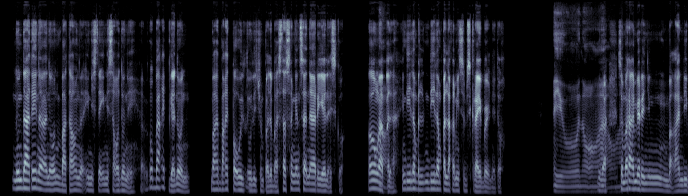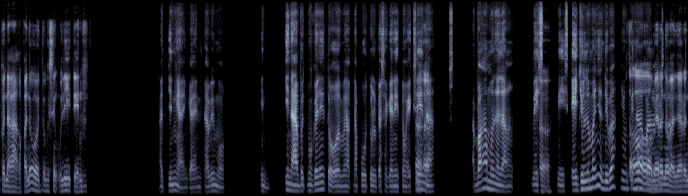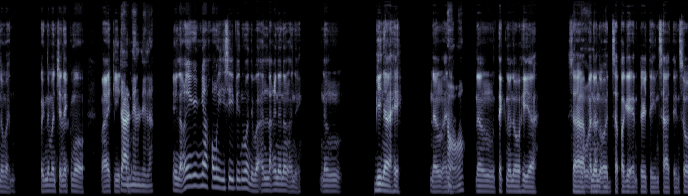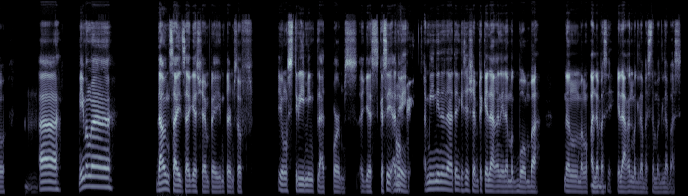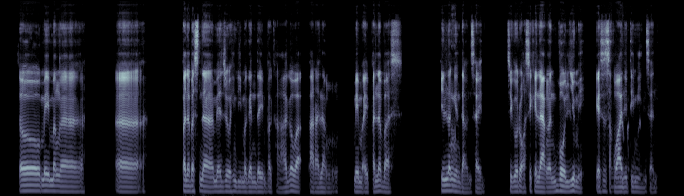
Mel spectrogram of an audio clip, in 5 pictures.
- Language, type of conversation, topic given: Filipino, podcast, Paano ka pumipili ng mga palabas na papanoorin sa mga platapormang pang-estriming ngayon?
- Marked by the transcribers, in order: in English: "na-realize"; laughing while speaking: "ulitin"; other background noise; in English: "in terms of"; in English: "streaming platforms, I guess"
